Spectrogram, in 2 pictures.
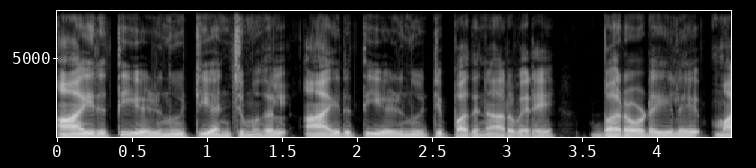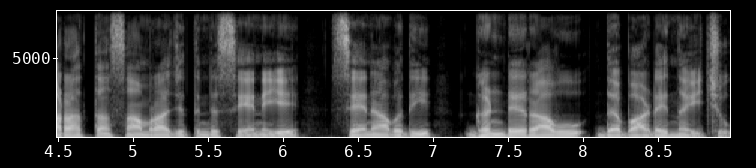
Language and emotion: Malayalam, neutral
